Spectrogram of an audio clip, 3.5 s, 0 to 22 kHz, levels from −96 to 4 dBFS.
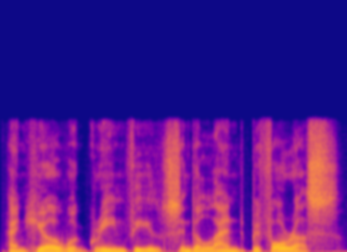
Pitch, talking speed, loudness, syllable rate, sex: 115 Hz, 175 wpm, -15 LUFS, 4.2 syllables/s, male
